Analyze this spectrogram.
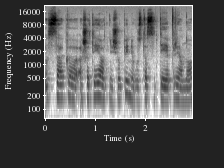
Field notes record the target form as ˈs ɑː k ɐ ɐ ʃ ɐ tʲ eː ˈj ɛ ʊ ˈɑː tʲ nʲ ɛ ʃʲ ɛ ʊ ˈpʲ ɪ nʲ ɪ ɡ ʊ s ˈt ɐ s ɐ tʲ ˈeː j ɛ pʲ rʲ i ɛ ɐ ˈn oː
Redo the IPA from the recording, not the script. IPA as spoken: ˈs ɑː k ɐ ɐ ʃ ɐ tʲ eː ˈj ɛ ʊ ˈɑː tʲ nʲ ɛ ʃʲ ɛ ʊ ˈpʲ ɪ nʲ ɪ ɡ ʊ s ˈt ɐ s ɐ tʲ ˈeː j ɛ pʲ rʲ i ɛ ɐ ˈn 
